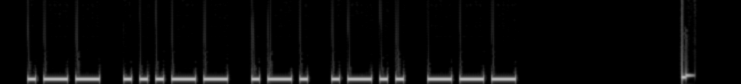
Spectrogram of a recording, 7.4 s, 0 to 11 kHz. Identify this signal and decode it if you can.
Morse code, heard as a keyed tone, about 15 wpm, 700 Hz. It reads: W3RLO
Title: K1USN SST QSO Practice - 15wpm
